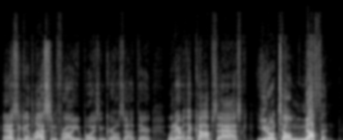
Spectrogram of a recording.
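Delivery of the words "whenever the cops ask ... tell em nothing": louder, mock tough-guy warning; hammed-up don't-snitch rule; street-tough advice.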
